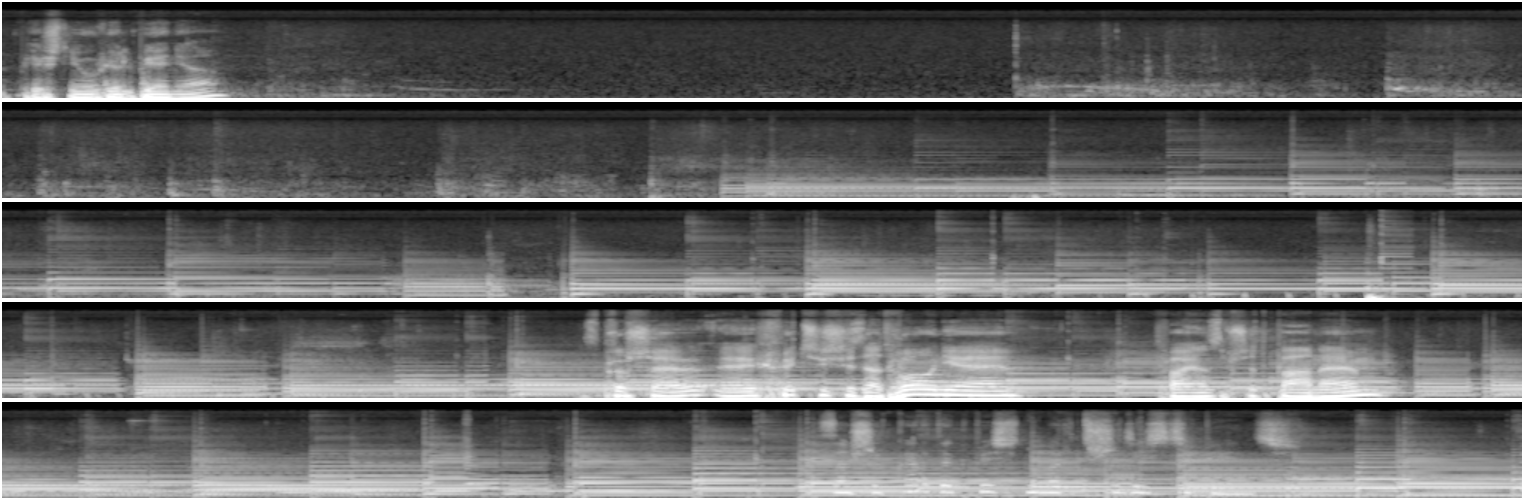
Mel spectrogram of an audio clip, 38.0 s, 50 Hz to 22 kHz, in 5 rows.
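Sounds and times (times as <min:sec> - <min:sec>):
rustling: 0:05.0 - 0:13.0
guitar strumming chords: 0:11.2 - 0:38.0.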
